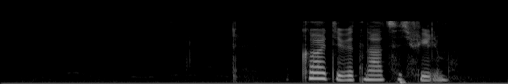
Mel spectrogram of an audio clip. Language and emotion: Russian, neutral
